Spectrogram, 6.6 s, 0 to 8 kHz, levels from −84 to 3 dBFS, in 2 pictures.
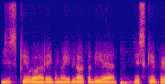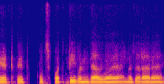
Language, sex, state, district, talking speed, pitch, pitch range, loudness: Hindi, male, Rajasthan, Bikaner, 165 wpm, 120 Hz, 115-120 Hz, -15 LUFS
